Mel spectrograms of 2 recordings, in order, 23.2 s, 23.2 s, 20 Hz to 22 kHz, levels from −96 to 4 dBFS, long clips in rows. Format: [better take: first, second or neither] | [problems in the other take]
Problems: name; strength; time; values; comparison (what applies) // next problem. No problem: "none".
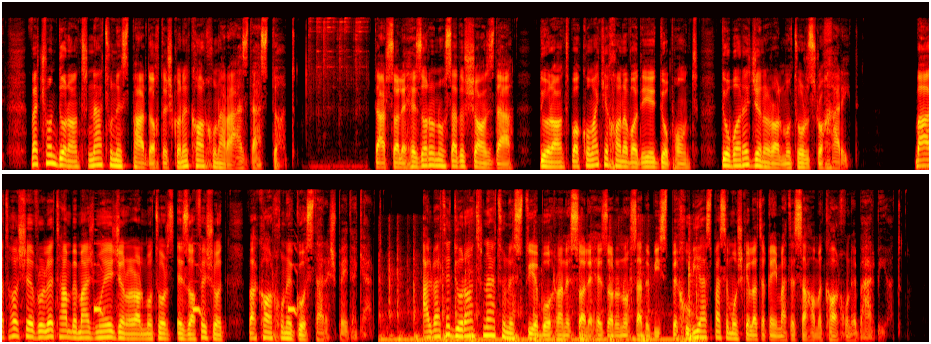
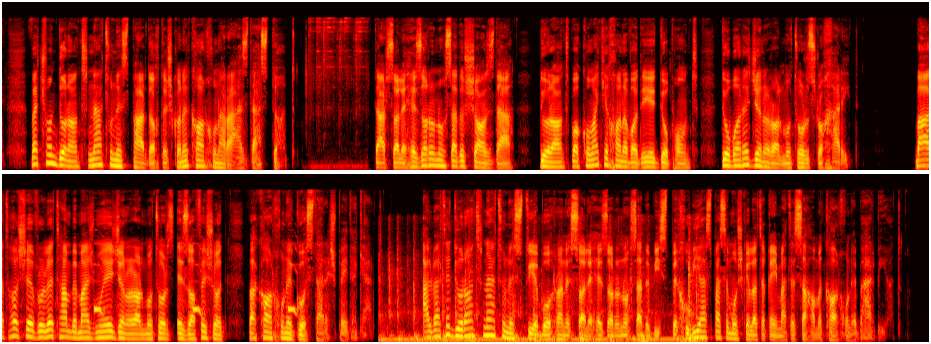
neither | jangling keys; faint; at 4 s; peak 15 dB below the speech; the same in both // doorbell; noticeable; from 13 to 15 s; peak 7 dB below the speech; the same in both // keyboard typing; noticeable; from 16 to 20 s; peak 7 dB below the speech; the same in both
